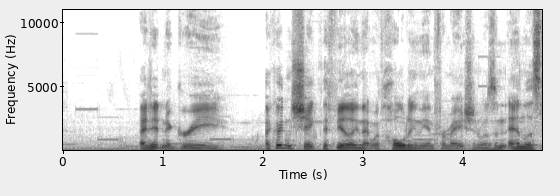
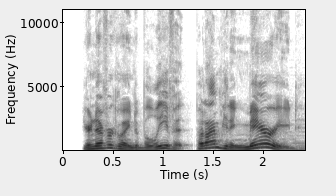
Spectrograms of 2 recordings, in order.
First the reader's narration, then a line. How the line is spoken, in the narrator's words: blurted out excitedly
